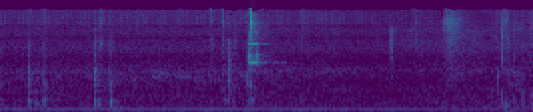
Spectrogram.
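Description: Repeated presses on an electric oven's touchpad up-arrow button while setting the kitchen timer: a run of light clicks in the first second, then a short high beep about two seconds in, over a faint low steady hum.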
